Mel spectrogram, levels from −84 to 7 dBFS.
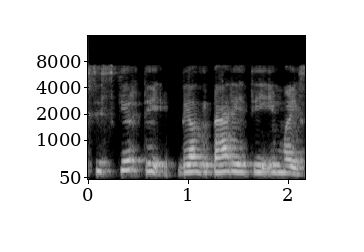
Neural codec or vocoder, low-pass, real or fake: codec, 16 kHz, 16 kbps, FreqCodec, smaller model; 7.2 kHz; fake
